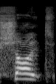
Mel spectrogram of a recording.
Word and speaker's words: shite: sh wouldn't really work but shite rhymes with night.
